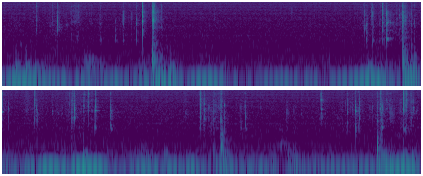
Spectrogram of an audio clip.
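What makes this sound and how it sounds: A small, solid, translucent orange glycerin soap bar is held in the hand while its edge is shaved with the blade of a yellow box cutter. Short, crisp scraping and clicking cuts come in uneven bursts over a soft low rumble, with bright ticks on each stroke and almost no ring afterward.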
